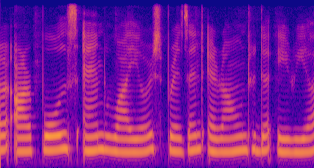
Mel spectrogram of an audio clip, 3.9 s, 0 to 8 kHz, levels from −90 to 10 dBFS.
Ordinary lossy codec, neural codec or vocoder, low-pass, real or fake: none; none; 7.2 kHz; real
